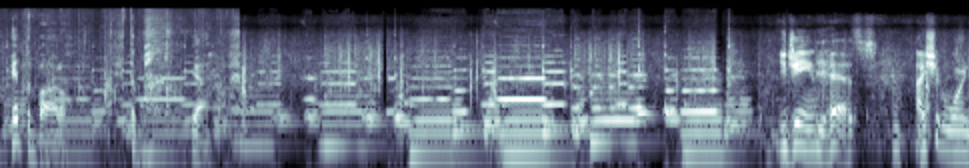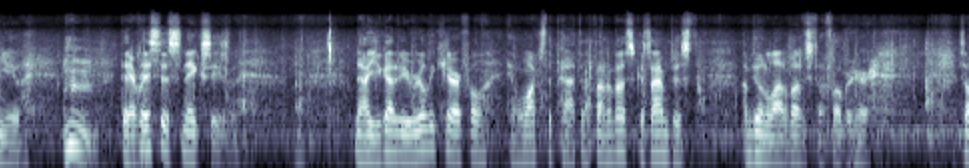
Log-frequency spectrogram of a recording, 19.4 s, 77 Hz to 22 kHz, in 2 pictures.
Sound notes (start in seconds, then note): 1.2 laughing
